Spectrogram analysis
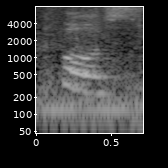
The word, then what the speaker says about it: boss: Okay, I'm hearing I'm hearing you may be Both. saying that word, both. Okay, Both. so I think it's a verb sound. So both, that's a long O sound, A-E-I-O-U, but this is a short O sound. Boss.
